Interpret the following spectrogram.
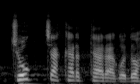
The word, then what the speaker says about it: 족자카르타: 이 그 인도네시아는 네덜란드의 지배를 오래 받았는데 네덜란드 사람들이 자기네식의 스펠링을 가르쳐 준 거예요. 그래서 그 사람들은 J라고 쓰고 Y라고 읽습니다. 그러니까 원래 그 도시의 이름이 욕야카르타인데 그거를 J라고 썼기 때문에 어떤 사람들은 그냥 그 도시를 족자카르타라고 읽습니다.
